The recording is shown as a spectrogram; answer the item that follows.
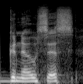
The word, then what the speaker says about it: gnosis: Uh the G is silent, but I don't know. I always like to be a goofball. Gnosis.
